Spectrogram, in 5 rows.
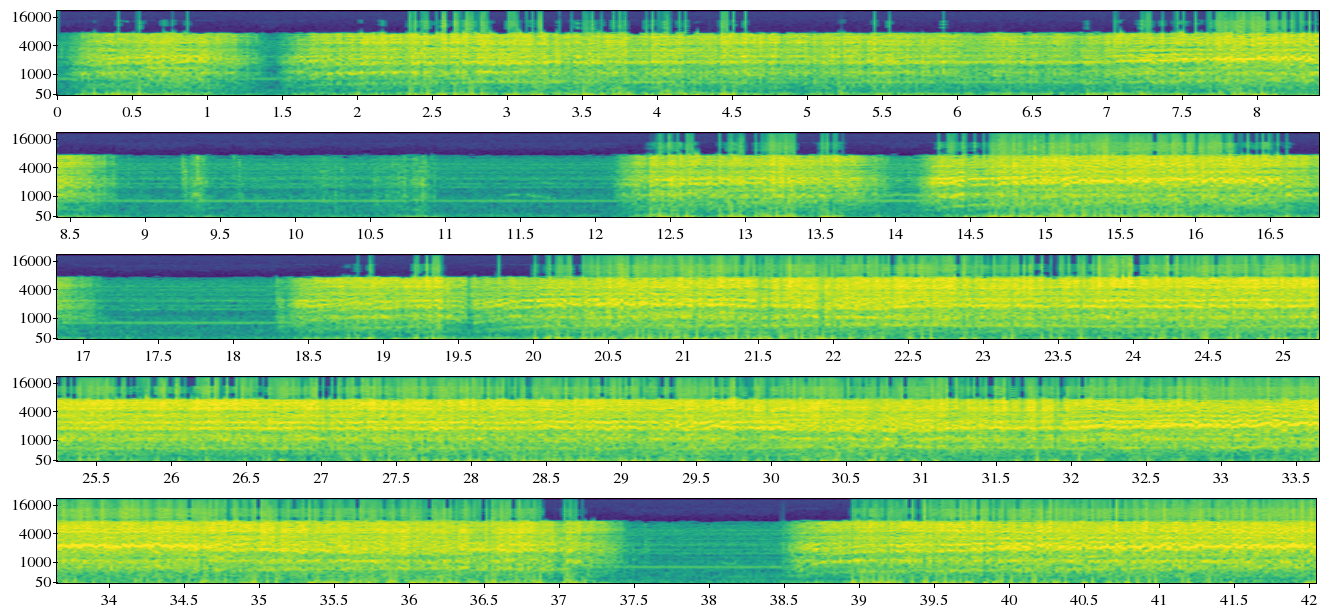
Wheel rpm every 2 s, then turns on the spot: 80, 150, 160, 160, 70, 0, 90, 110, 60, 90, 150, 160, 160, 160, 160, 160, 160, 160, 100, 90, 160.
none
